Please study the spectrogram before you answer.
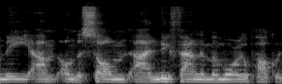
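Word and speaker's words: Newfoundland: Yeah, Sheffield Memorial Park's a good one on the um on the SO New Foundland Memorial Park or New Finland Memorial Park, I should say, is how it's kind of pronounced.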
